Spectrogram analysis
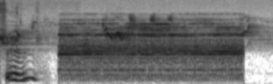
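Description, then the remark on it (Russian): A telephone bell rings in one loud, steady burst of almost two seconds, cutting in abruptly and stopping just as sharply, right after a brief vocal sound. “Ах, извините, у меня зазвонил телефон.”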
